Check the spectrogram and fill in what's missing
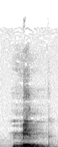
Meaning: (preposition) minus; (noun) 1. minus sign 2. minus (disadvantage); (adjective) 1. comparative degree of weinig; less, fewer 2. few, little, less common synonym of weinig 3. opprobrious, unpleasant
- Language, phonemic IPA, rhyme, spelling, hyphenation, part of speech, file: Dutch, /mɪn/, -ɪn, min, min, preposition / noun / adjective / verb, Nl-min.ogg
